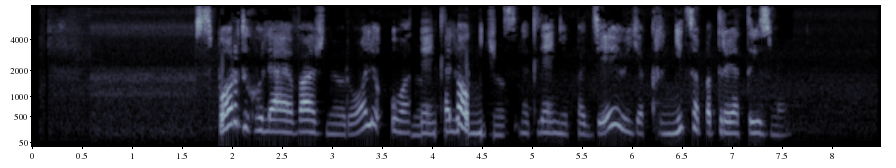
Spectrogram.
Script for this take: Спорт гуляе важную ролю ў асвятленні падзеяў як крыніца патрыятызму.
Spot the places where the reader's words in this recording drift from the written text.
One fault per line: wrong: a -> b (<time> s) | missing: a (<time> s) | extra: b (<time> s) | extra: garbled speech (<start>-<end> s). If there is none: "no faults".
extra: garbled speech (3.8-4.7 s)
